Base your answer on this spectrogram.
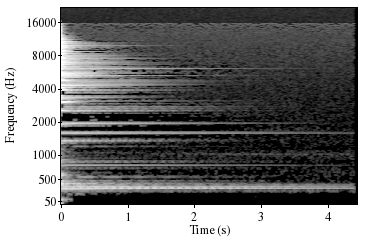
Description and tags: ride bell 2
Drums Hit With Whisk
Drums, Hit, Whisk, With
